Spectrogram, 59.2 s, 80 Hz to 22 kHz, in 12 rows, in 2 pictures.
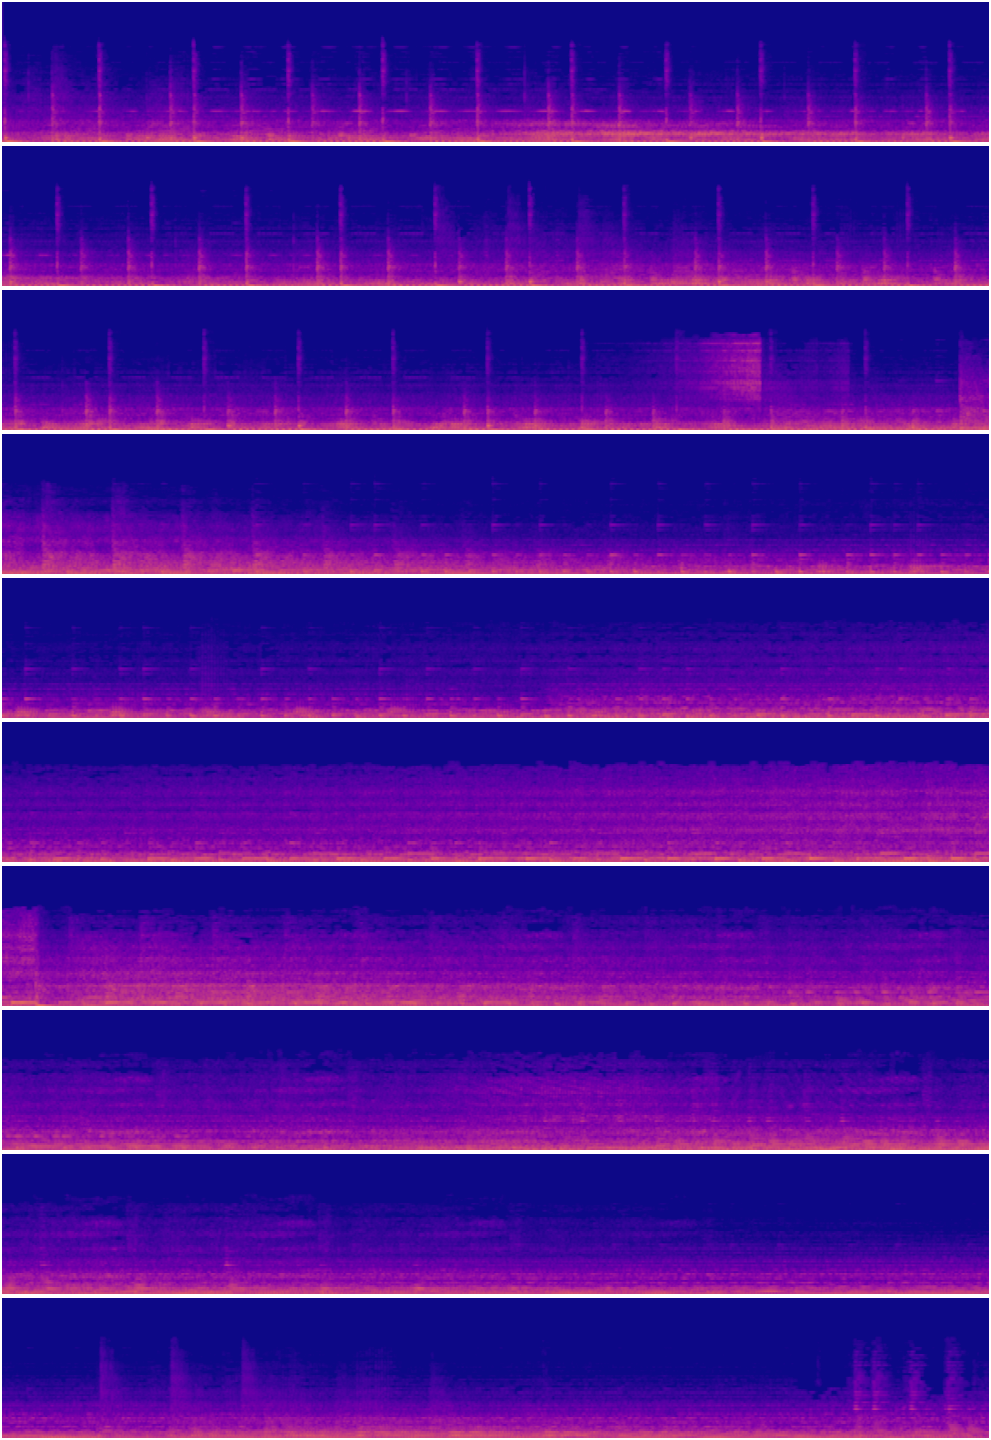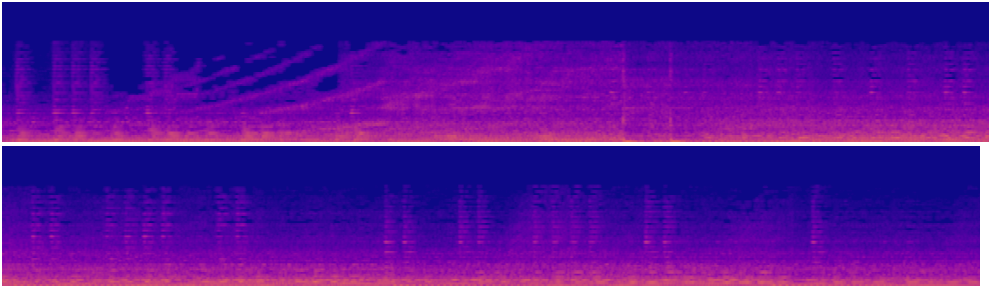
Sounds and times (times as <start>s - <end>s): Electronica: 0.0s - 59.1s.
